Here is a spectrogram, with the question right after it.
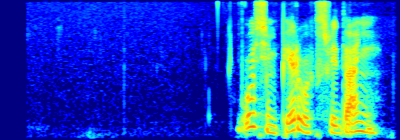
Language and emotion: Russian, neutral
